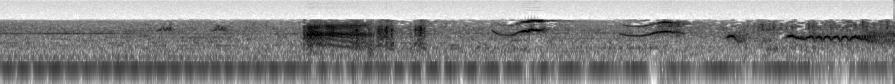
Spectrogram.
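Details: Eurasian jays near their four fledglings, agitated and diving at a man walking a pet rook by a river; cat-like wavering meows with bent, sliding tones, preceded by a harsh burst, over steady low hum.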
